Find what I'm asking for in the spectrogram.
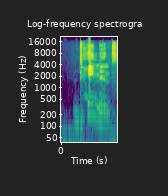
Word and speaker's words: Demons: Demons. D-E-M-O-N-S.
